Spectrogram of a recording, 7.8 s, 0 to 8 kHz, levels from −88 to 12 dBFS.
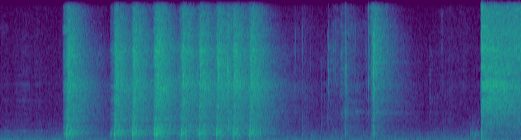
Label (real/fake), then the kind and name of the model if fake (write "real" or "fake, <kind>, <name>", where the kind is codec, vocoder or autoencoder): real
